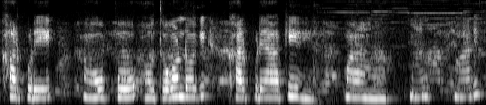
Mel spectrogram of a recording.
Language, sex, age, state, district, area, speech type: Kannada, female, 45-60, Karnataka, Vijayanagara, rural, spontaneous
